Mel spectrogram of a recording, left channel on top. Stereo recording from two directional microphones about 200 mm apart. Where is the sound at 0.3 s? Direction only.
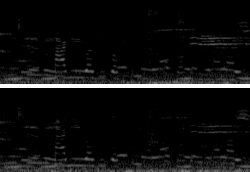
60° right (ahead or behind).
